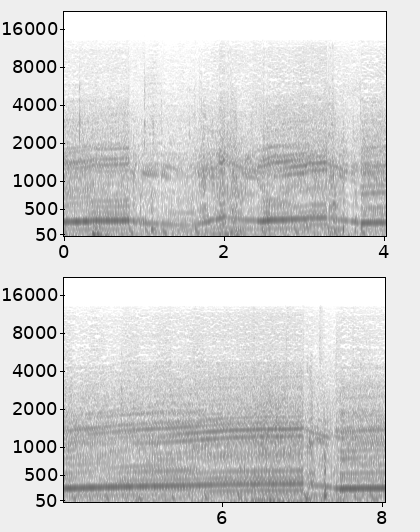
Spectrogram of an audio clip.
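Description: A race car in Need for Speed on PC, an RWB-style Porsche, drones with a steady high engine whine that dips and climbs through gear changes, with faint tyre noise; loud and continuous, no talk.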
